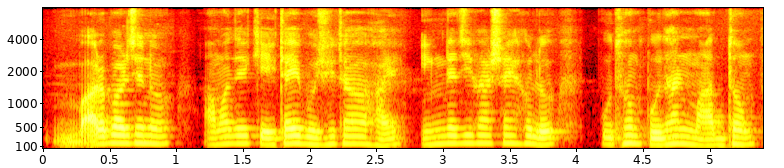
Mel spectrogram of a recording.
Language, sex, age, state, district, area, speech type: Bengali, male, 18-30, West Bengal, South 24 Parganas, rural, spontaneous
